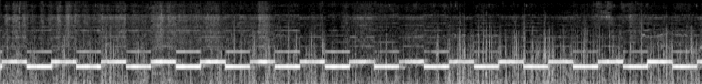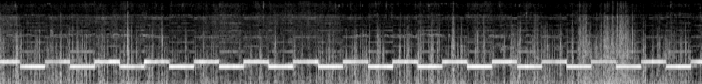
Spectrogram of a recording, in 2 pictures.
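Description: Fire pumper's two-tone hi-lo siren, close to the roof speaker, switching evenly between a higher and a lower tone about once a second over the rumble of the moving truck. A louder rush of noise swells briefly near the end.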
